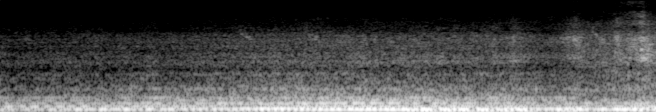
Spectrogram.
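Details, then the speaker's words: Truck, engine dead cold: starts and idles fine, but with a little throttle it gives a deep, lumpy, uneven lope like a cam; owner suspects throttle position sensor, also considering vacuum leak or fuel pump. "sounds like has a cam in it which it's pretty cool but it shouldn't be doing that [Music] so that's why I'm thinking it's a throttle position sensor"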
